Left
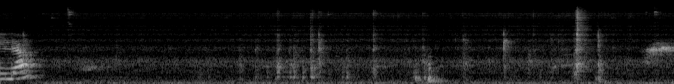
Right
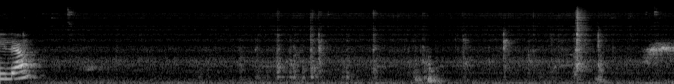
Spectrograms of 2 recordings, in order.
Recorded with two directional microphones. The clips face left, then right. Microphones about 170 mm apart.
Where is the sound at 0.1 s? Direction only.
75° right (ahead or behind).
